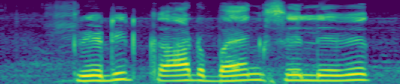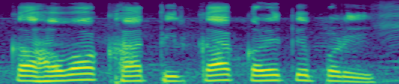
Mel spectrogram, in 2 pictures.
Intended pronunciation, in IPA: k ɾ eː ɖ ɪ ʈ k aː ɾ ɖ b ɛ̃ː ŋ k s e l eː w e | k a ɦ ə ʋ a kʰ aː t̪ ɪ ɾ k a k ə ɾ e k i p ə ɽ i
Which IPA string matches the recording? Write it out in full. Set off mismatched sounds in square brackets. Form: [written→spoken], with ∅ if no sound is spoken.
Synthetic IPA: k ɾ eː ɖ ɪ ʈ k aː ɾ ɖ b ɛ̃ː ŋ k s e l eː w e | k a ɦ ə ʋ a kʰ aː t̪ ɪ ɾ k a k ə ɾ e k [i→e] p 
